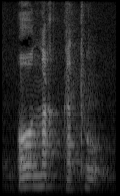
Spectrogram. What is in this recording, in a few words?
"cactus cacto", chamacoco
